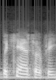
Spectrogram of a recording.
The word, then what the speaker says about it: lycanthropy: And if I can say this correctly, I'm horrible at words, lycanthropy, am I saying that right? Lycanthropy? – Lycanthropy, yeah. – Okay, there we go. – You got it.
